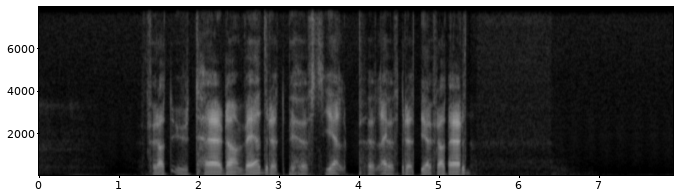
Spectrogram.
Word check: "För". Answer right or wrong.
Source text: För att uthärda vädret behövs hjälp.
right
